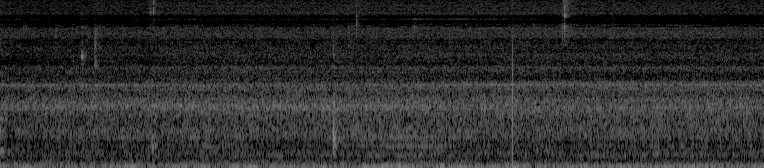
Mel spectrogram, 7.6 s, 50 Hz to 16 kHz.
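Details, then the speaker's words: PS3 that had a red-light fault, running after a repair attempt from an old forum thread: soft, steady low fan whoosh with no rattle, surging or scraping; the console powers on and the fan runs normally. "all right so it is working it turned back on fantastic lights on running hear that fan"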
